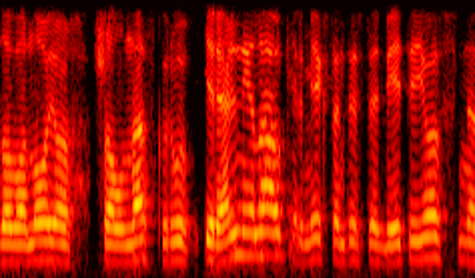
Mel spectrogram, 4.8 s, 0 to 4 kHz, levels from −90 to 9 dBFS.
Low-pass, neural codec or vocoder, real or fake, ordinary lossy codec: 3.6 kHz; none; real; Opus, 32 kbps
